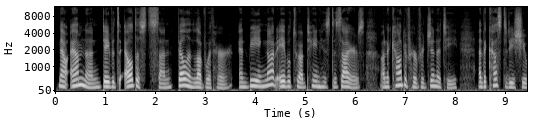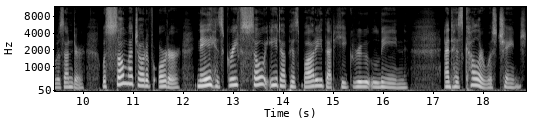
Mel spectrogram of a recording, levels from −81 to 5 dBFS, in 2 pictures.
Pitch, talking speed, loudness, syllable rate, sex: 195 Hz, 165 wpm, -18 LUFS, 4.2 syllables/s, female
